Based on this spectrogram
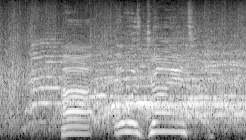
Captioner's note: cheers and applause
